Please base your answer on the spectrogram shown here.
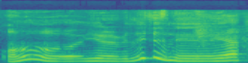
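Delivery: slow, dragged-out disapproving drawl from down in the throat; mock a sour relative, words stretched; frowning family member. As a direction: speak it from down there, frowning. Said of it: "they're speaking from, like, down there".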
